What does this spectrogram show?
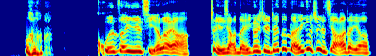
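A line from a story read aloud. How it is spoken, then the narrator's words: Tearful voice. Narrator (Chinese): 张寒奎带着哭腔说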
